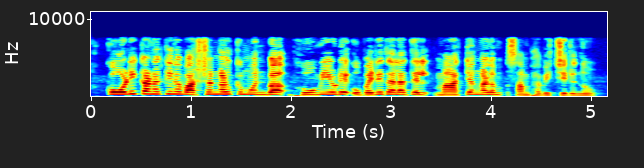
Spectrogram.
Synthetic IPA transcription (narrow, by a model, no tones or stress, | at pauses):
ko̞ːɽikːɐɳɐkːinɐʋɐrʂɐŋːɐɭkɨmunbɨbʱuːmijuɽe̞ʔubɐɾit̪ɐlɐt̪ːilmaːtːɐŋːɐɭumsɐmbʱɐʋit͡ɕːiɾun̪ːu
